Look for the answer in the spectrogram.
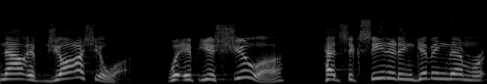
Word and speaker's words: Yeshua: They're the same. Yeshua. Joshua is how we pronounce essentially Yeshua in English. It's how we look at the Hebrew word and we bring it into English as Joshua.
